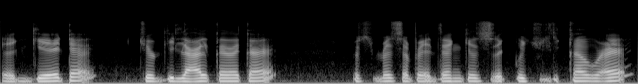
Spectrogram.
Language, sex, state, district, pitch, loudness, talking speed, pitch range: Hindi, male, Jharkhand, Jamtara, 145 Hz, -16 LUFS, 160 wpm, 140-150 Hz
